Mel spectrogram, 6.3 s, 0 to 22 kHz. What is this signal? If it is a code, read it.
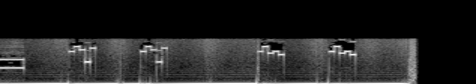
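Five-tone selective call (ZVEI), heard as quick runs of five tones, tones of about 70 ms. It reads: 88910 88910 88786 88786
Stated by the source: Five-tone ZVEI selective call received on SDR.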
